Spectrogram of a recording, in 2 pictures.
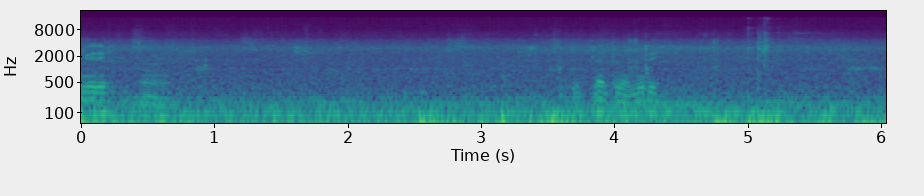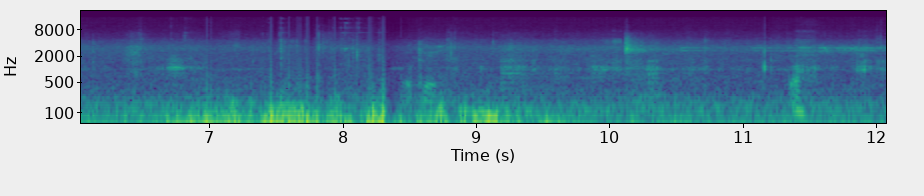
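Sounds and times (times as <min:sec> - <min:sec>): low microphone rumble: 0:00.0 - 0:11.1.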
